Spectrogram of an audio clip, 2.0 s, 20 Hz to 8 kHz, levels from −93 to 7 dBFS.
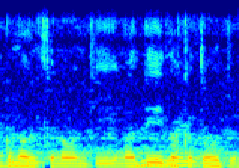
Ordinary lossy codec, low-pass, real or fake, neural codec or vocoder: Opus, 64 kbps; 7.2 kHz; real; none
